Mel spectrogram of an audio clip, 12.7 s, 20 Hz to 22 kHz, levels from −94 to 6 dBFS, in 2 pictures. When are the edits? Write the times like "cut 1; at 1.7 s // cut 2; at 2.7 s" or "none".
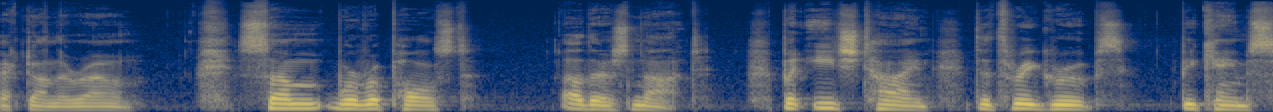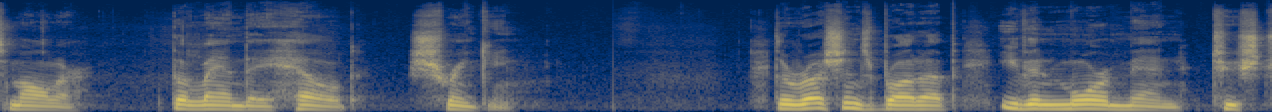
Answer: cut 1; at 1.2 s // cut 2; at 10.2 s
